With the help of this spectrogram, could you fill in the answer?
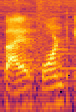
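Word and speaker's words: Pierpont: मैंने शायद इसको गलत प्रनाउंस किया होगा इसको कुछ पायर पॉइंट कहते हैं कोई पियर पॉइंट कहते हैं मैं स्पेलिंग बता देता हूँ P I E R P O N T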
